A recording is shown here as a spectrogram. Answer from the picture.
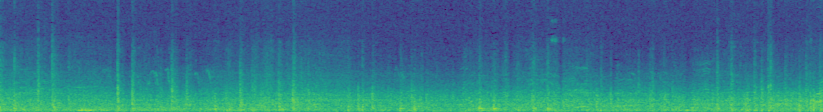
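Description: Hermann Park's miniature train running, heard from on board: a steady rumble of the ride with scattered clicks from the wheels on the track.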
